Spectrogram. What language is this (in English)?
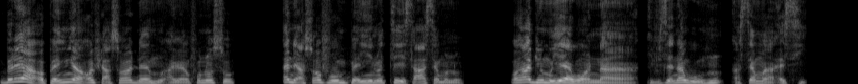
Akan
